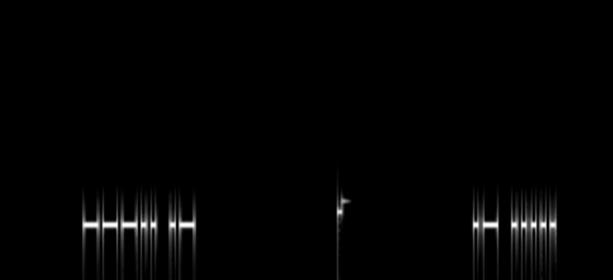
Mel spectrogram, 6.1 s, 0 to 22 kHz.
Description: Morse code, heard as a keyed tone, about 25 wpm, 700 Hz. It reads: 8A A5
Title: Common Cut Numbers - 2-Digit 25wpm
